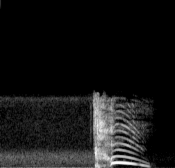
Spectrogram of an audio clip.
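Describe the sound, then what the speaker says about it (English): A single loud, close sneeze bursts out after a quiet moment, with a sharp onset and a falling, trailing voiced tail. "Oh yeah, I'm finna sneeze now."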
